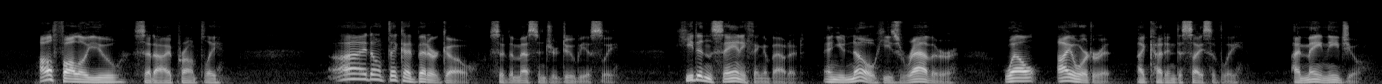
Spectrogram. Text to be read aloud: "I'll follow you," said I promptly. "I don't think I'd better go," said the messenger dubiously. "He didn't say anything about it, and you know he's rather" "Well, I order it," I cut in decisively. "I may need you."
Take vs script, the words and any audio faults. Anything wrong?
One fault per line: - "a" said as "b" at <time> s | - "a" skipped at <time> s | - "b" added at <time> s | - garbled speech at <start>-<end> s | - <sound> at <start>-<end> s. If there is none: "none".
none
